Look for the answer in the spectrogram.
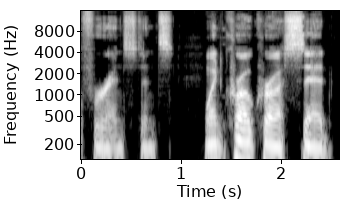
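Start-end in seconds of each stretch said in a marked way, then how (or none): none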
